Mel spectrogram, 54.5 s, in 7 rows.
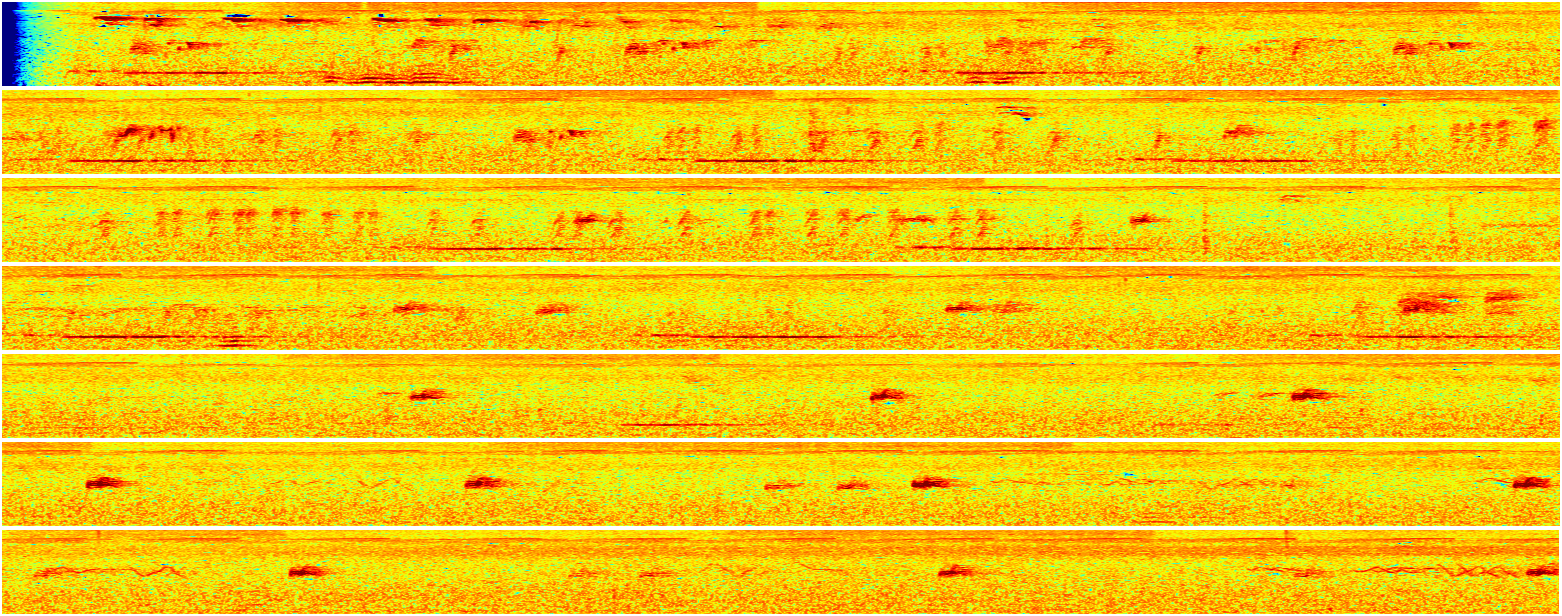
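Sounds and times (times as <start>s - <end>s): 
tropical insects: 0.0s - 54.5s
tropical bird calls: 0.4s - 22.2s, 22.8s - 28.5s, 29.9s - 31.0s.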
